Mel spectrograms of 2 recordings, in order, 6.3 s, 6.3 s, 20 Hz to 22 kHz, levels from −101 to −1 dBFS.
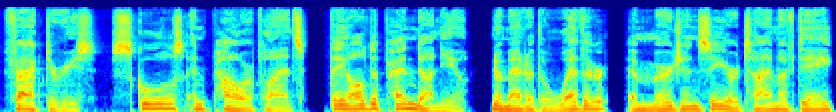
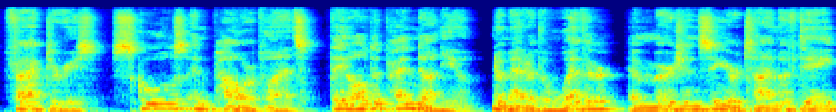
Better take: first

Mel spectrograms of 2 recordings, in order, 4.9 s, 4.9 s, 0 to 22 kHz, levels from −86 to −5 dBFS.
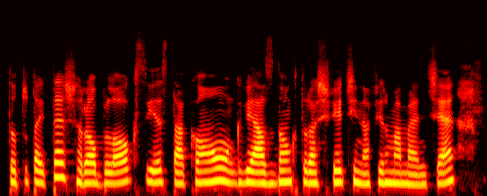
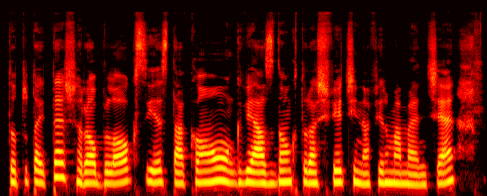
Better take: second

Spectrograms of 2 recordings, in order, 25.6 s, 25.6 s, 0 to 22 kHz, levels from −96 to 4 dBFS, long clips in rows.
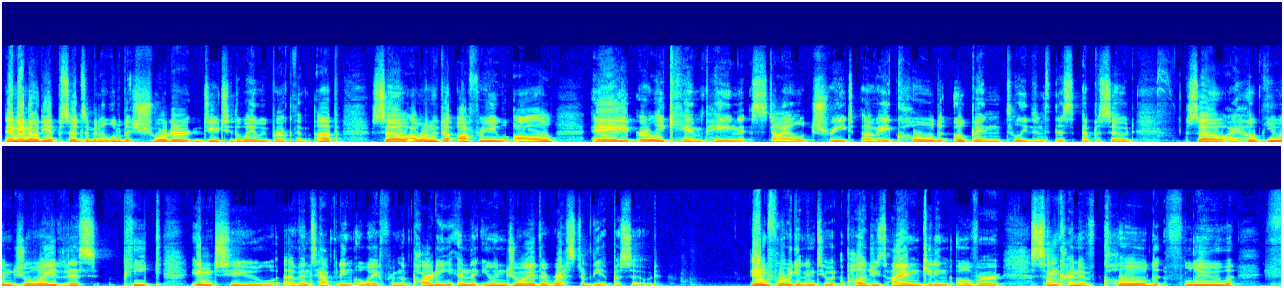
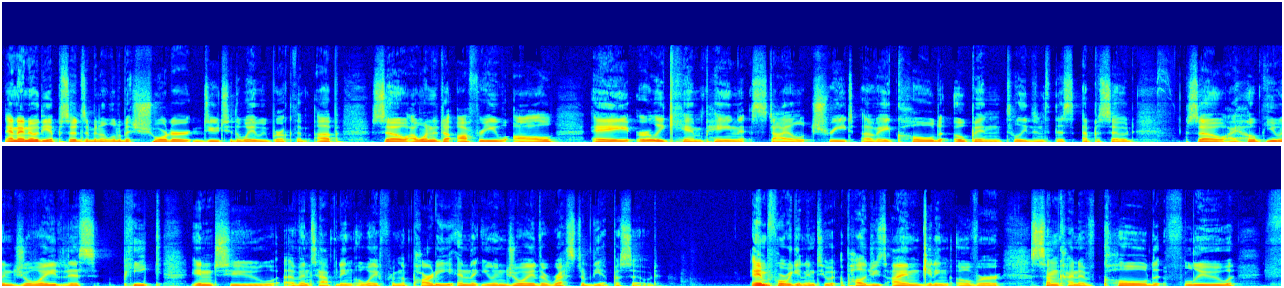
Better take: second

